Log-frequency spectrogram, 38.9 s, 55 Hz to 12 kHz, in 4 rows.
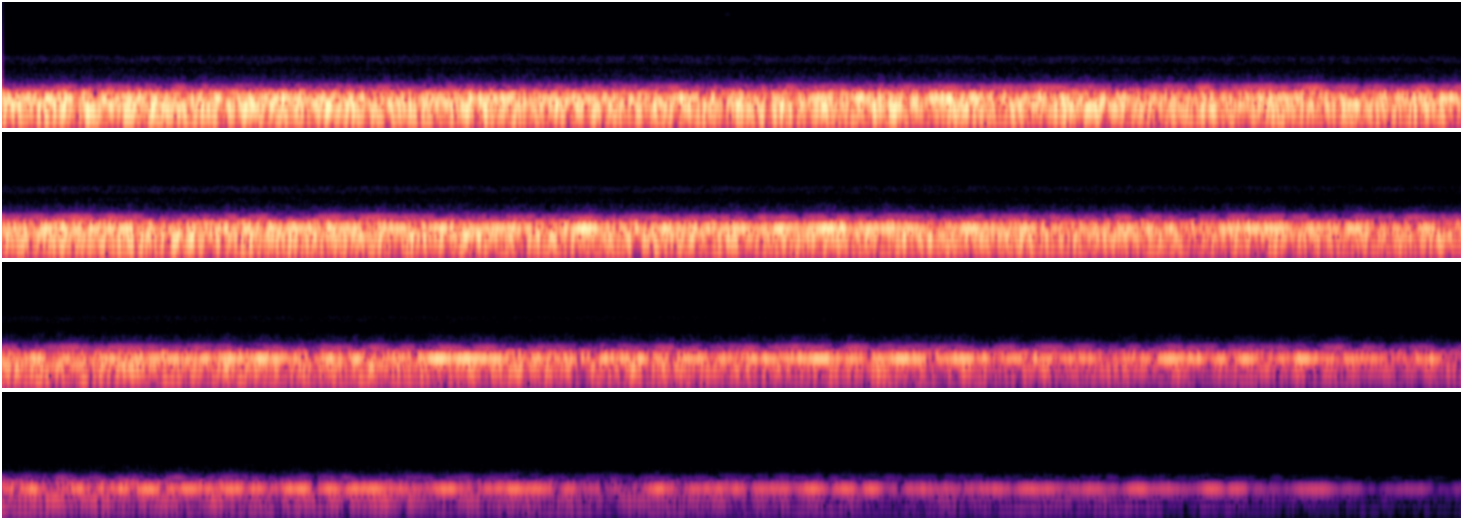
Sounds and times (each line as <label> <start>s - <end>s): low frequency drone like sound which builds up slowly 0.0s - 37.4s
